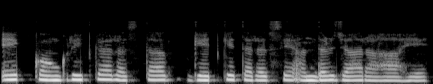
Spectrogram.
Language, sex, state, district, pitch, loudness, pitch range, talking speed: Hindi, female, Arunachal Pradesh, Lower Dibang Valley, 200 Hz, -14 LUFS, 190-210 Hz, 165 wpm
